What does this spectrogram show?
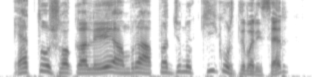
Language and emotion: Bengali, happy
